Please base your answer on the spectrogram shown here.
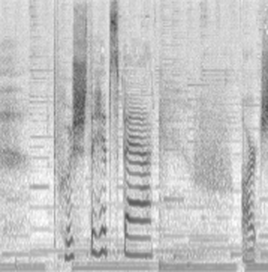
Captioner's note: exhales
